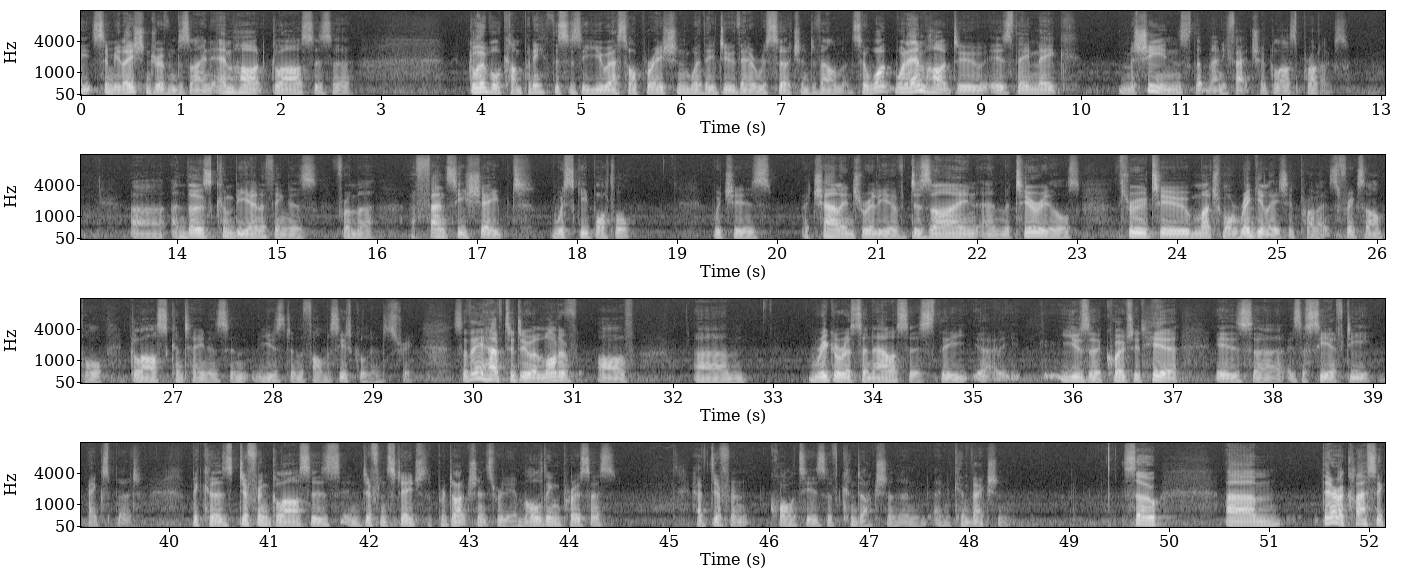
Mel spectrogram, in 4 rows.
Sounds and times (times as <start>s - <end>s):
Speech: 0.0s - 2.8s, 3.9s - 12.7s, 13.5s - 18.6s, 19.4s - 31.6s, 32.2s - 32.8s, 33.4s - 44.5s, 45.2s - 48.4s, 49.4s - 50.0s, 50.6s - 52.1s.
